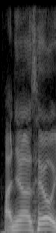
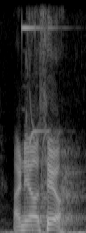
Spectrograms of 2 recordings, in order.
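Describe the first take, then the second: First: The greeting is said in a relaxed, natural voice. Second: The greeting is said in a tense, forced voice. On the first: The speaker calls it right. "이렇게 하면 되는데" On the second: The speaker calls it wrong. "힘이 들어가요"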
